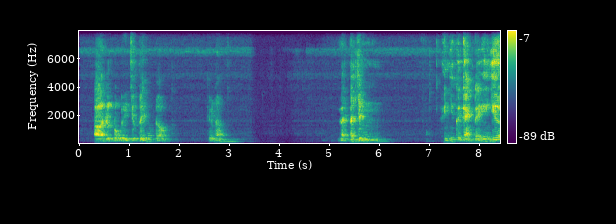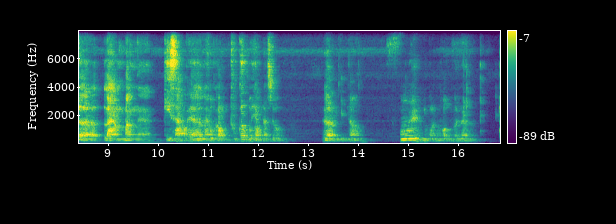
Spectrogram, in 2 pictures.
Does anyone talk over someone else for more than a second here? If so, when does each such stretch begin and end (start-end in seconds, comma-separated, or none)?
10.8-12.0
